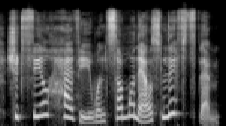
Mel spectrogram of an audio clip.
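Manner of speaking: plain reading voice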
